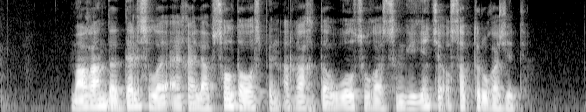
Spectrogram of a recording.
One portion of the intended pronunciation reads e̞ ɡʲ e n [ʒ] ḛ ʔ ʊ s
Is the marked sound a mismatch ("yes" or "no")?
yes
